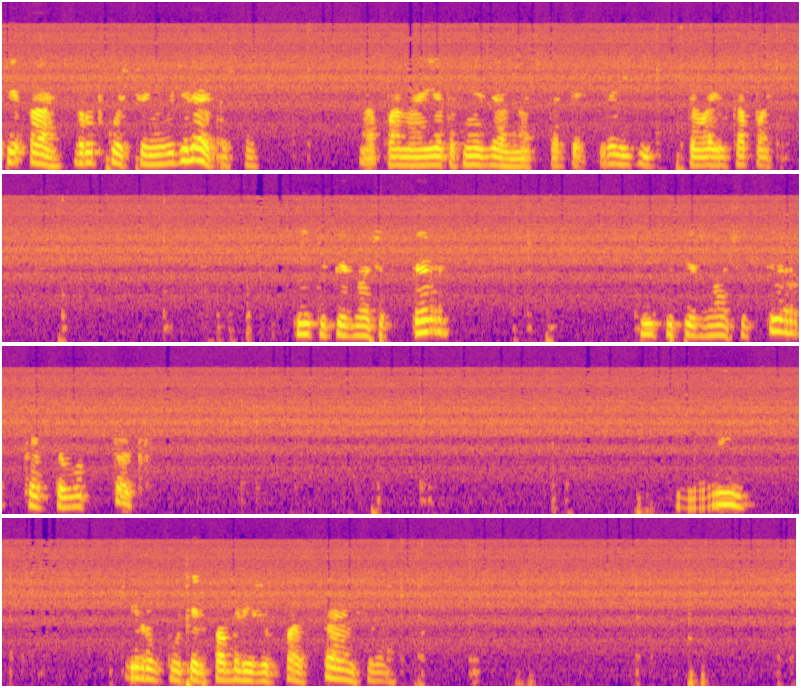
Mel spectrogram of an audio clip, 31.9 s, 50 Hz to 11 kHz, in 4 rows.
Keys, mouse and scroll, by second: 0.9 a, 2.8 click, 3.8 middle click, 5.1-6.6 drag, 6.8-7.7 middle drag, 8.6-9.6 middle drag, 11.6 r, 13.1 click, 13.4 middle click, 14.7 r, 18.3 click, 19.7 middle click, 21.4 click, 22.2 g, 25.1 click, 25.7 g, 27.8 click, 28.1 scroll up 1, 28.2 middle click, 29.1 g, 30.8 r.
